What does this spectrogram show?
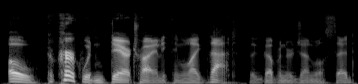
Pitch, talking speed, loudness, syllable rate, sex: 90 Hz, 200 wpm, -22 LUFS, 5.9 syllables/s, male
